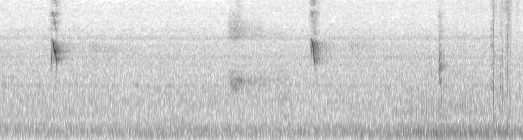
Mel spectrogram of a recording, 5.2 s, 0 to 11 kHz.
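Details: Female Boat-tailed Grackle singing, recorded in October 2023: two sharp, clipped high notes about two and a half seconds apart, then fainter ticks near the end, all over a steady low rumble of background noise.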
